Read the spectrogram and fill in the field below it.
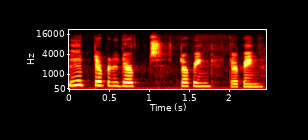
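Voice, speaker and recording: A woman mumbles in a put-on character voice at a fairly slow pace. Her pitch is fairly high, with ordinary pitch variation. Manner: mumbling; silly, nonsense sounds.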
